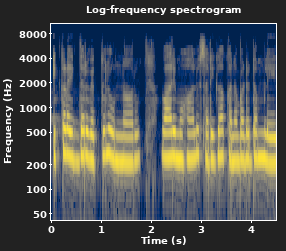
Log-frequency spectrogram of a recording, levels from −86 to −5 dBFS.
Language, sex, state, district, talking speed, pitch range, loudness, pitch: Telugu, female, Telangana, Hyderabad, 120 wpm, 230-250 Hz, -14 LUFS, 240 Hz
